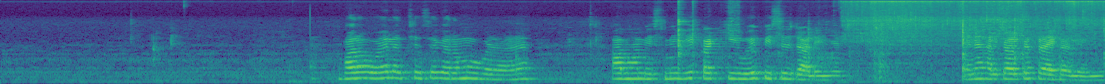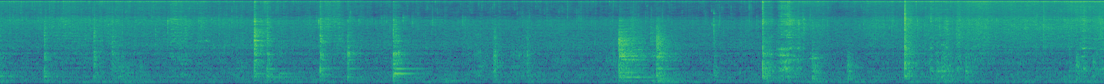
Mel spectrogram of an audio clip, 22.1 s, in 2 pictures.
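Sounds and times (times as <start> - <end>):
food sizzling in hot oil: 8.4 - 22.0
spoon scraping and clinking pan: 18.7 - 19.4, 21.7 - 22.0.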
